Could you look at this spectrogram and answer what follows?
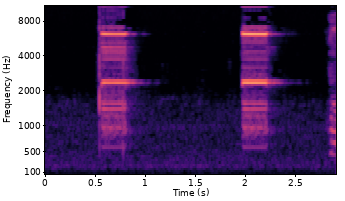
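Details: Talking ear thermometer used by a blind person, tip placed in the ear and top button pressed: two short high electronic beeps about 1.4 seconds apart over quiet room noise. No spoken reading in the clip; 98.4 is announced afterward.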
